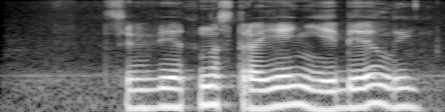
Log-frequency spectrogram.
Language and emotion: Russian, positive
